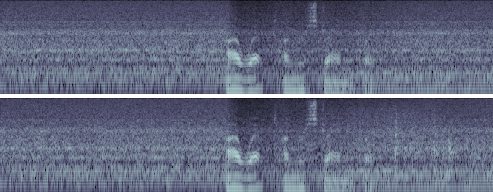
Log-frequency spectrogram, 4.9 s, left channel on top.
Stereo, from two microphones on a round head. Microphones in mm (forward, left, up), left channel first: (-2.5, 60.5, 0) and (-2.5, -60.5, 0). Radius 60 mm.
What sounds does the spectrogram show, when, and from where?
2.3 s a man speaking: 25° right (ahead or behind)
